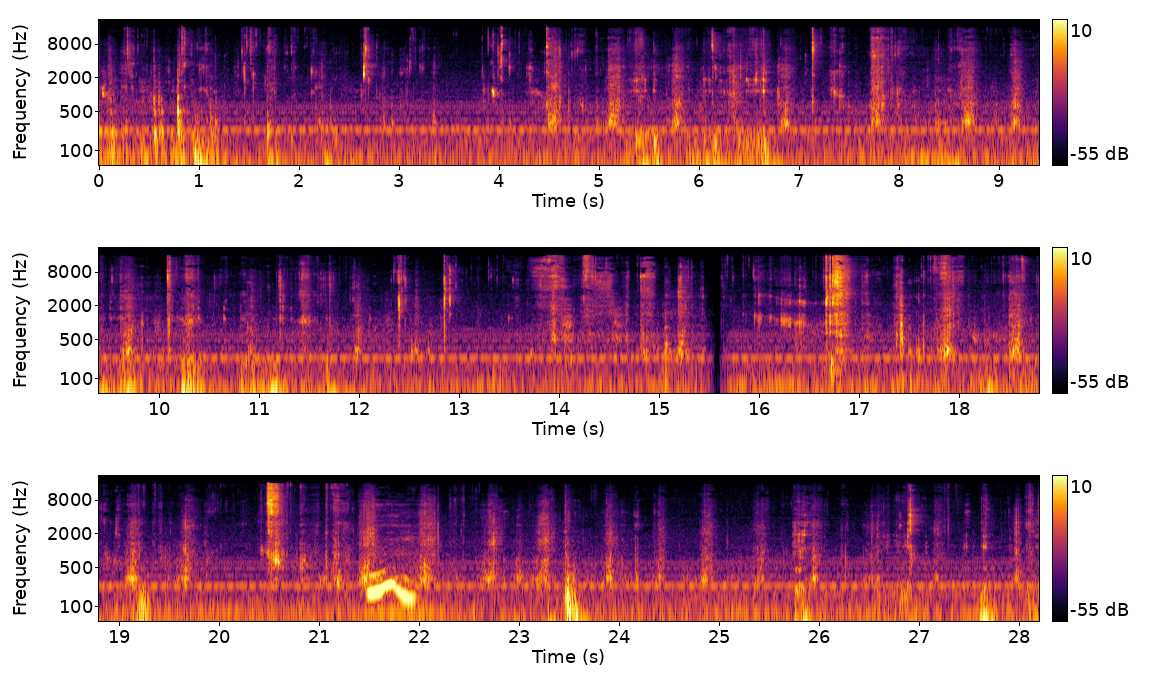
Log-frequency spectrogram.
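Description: Close-miked crunching and chewing of tortilla-chip nachos: repeated bites and chews, over a faint steady hum, with a brief dropout about halfway through.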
